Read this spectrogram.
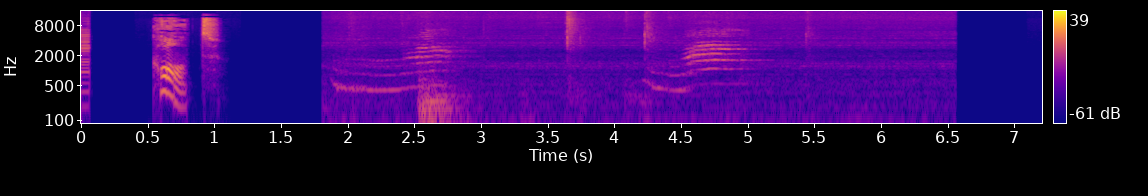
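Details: Domestic cat among farm animal sounds for children, two drawn-out meows with a sliding, rising-then-falling tone, preceded by a brief sharp sound and a low thump under the first meow.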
